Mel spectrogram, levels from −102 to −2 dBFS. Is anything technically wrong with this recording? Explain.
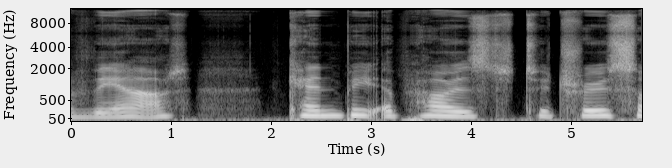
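Yes. Throughout, it's stereo read as mono: left and right samples get played back to back as one channel, so the speech runs at half speed and drops a full octave.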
